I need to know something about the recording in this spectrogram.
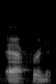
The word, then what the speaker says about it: afferent: or effort travel down the correct way pronounce it is afferent or efferent let's take a look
